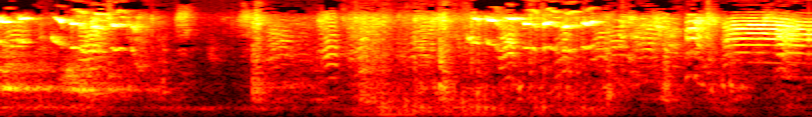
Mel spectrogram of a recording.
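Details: Zebra finch pair, black-cheeked masked mutation male and carrier female, with their chicks in the nest, giving a busy mix of short, high, nasal calls and chatter, overlapping in quick succession with a brief pause near the start. Zebra finch.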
